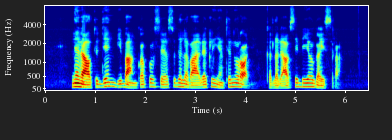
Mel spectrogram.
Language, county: Lithuanian, Utena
